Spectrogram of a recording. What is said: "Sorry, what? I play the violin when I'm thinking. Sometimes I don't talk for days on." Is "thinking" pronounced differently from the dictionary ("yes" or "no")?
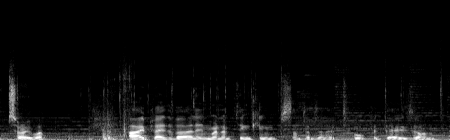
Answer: no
